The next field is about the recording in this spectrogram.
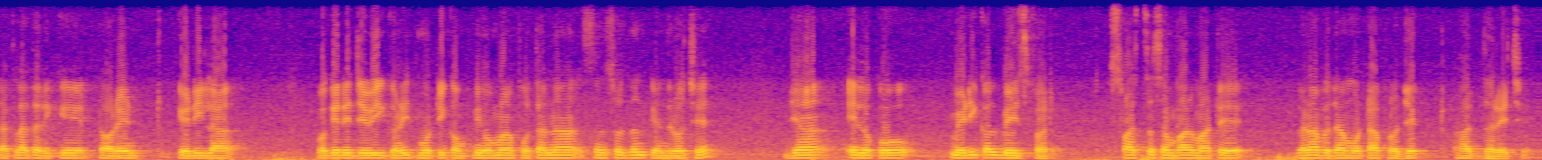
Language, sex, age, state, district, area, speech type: Gujarati, male, 45-60, Gujarat, Surat, urban, spontaneous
